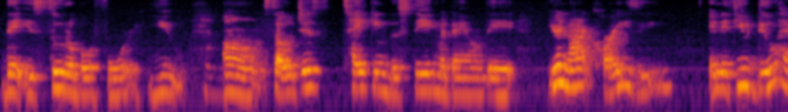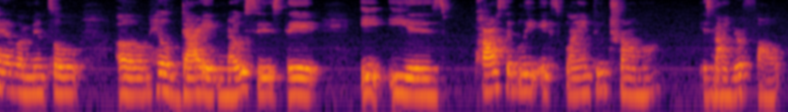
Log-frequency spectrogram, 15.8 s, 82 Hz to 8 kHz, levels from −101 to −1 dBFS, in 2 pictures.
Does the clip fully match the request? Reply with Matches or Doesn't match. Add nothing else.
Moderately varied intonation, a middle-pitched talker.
Matches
